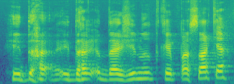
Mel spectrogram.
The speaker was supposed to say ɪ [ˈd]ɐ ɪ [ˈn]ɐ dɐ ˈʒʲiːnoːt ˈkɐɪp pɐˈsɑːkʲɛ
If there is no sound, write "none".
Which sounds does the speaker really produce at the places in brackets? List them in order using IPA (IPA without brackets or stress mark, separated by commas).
d, d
